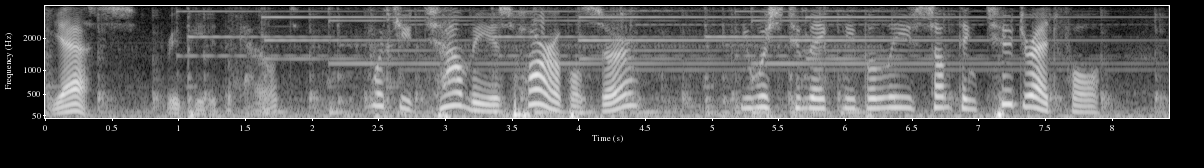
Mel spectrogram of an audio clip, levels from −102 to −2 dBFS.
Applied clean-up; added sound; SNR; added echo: none; Clock; 11 dB; none.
